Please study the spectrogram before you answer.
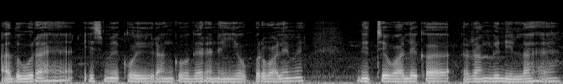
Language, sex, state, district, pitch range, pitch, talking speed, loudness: Hindi, female, Bihar, Vaishali, 135-145 Hz, 140 Hz, 180 wpm, -19 LUFS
